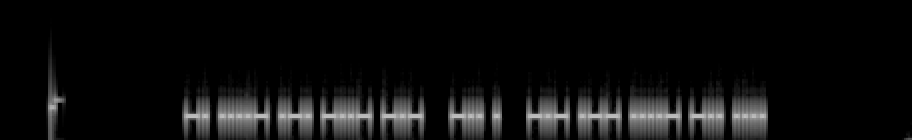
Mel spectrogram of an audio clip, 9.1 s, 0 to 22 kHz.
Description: Morse code, heard as a keyed tone, about 27 wpm, 700 Hz. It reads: N4RXK DE KW4DH
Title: USA Callsign DE Callsign - 5 Characters - 28wpm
